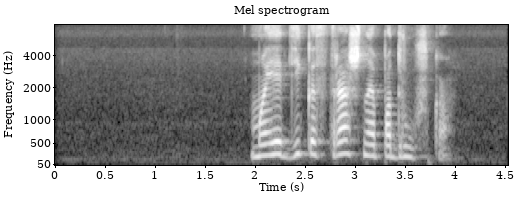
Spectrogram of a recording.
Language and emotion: Russian, angry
